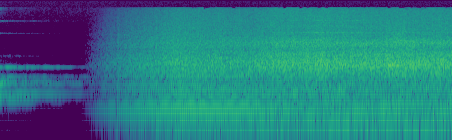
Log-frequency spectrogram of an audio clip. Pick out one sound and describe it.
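A racing car engine idles with a steady drone.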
